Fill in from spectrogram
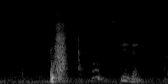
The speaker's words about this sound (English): I got the hit with the sneeze all of a sudden.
